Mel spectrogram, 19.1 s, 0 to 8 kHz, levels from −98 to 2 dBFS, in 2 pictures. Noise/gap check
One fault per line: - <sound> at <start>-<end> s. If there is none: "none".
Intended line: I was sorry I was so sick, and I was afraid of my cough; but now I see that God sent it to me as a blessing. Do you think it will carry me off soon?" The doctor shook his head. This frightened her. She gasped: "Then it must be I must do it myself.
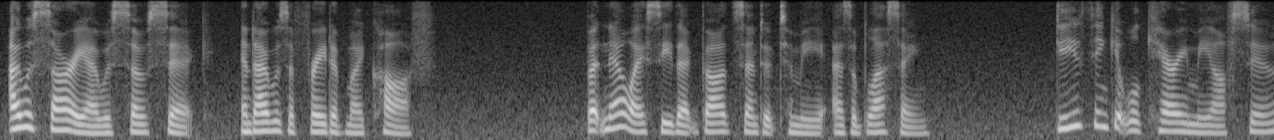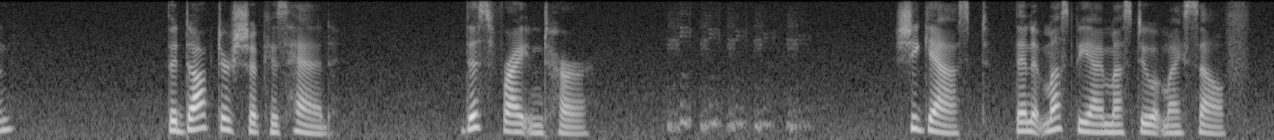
- laugh at 14.6-15.7 s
